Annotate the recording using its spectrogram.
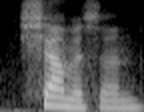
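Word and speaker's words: shamisen: Shamisan. That's how you pronounce it.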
